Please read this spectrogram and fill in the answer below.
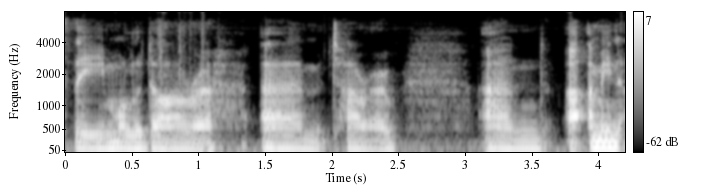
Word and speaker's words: Muladhara: my way up and i have heard it pronounced in a myriad of ways moladdera um yeah all different kind of variations but um the person who i learned from would refer to it as the molodara so that would be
